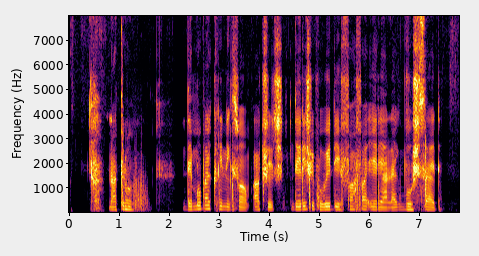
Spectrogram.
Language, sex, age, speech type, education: Nigerian Pidgin, male, 15-29, spontaneous, secondary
